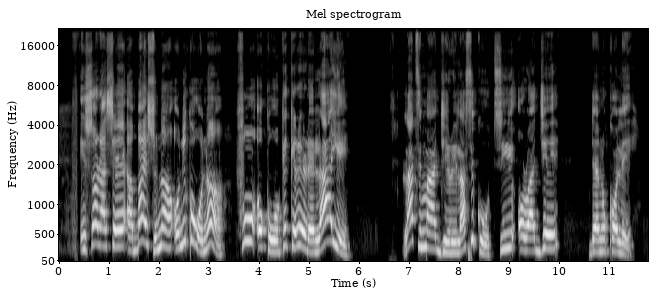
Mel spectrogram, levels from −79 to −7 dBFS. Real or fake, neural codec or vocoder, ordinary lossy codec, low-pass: real; none; none; none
